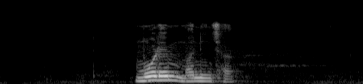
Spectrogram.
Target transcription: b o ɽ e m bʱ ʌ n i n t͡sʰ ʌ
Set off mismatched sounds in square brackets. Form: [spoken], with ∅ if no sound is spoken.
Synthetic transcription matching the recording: [m] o ɽ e m bʱ ʌ n i n t͡sʰ ʌ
